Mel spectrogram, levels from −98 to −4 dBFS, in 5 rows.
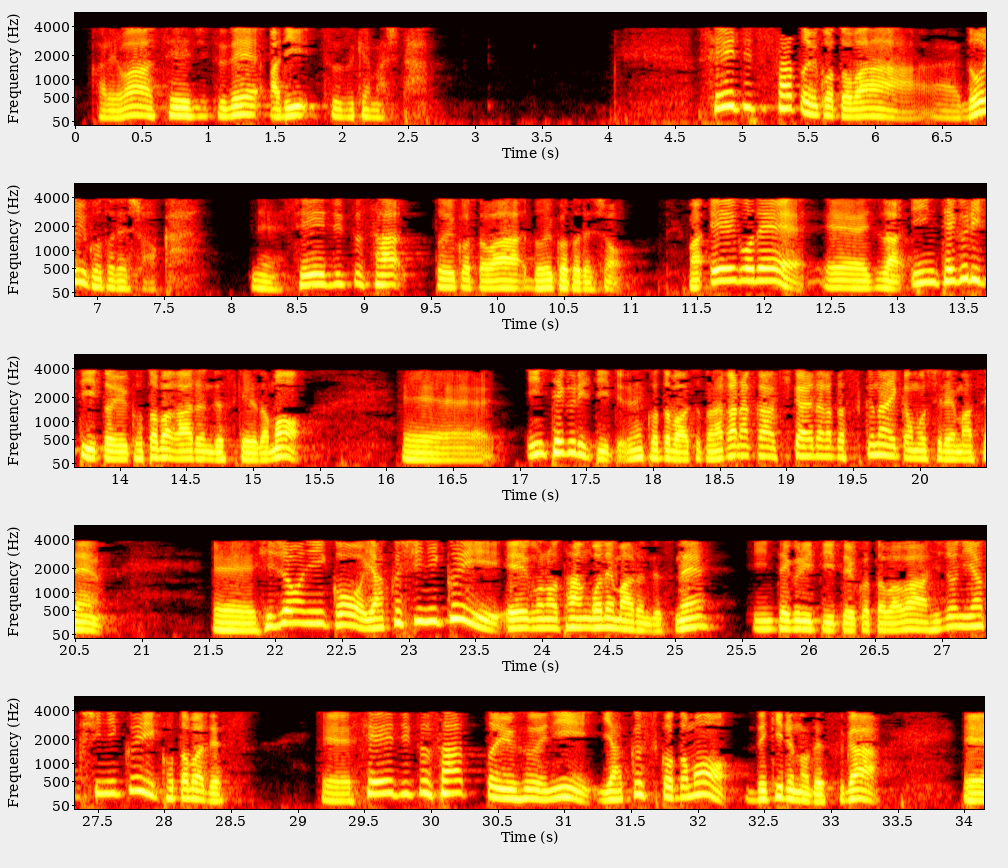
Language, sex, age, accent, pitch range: Japanese, male, 30-49, native, 130-190 Hz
